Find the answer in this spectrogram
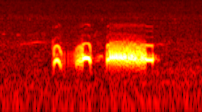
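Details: Lụp đờn cò challenge call from a spotted dove used as a decoy: two short, bouncing coos running into one drawn-out, rough, level coo, clean and close.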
